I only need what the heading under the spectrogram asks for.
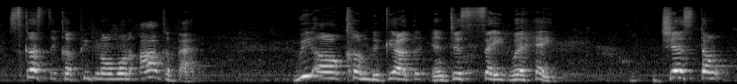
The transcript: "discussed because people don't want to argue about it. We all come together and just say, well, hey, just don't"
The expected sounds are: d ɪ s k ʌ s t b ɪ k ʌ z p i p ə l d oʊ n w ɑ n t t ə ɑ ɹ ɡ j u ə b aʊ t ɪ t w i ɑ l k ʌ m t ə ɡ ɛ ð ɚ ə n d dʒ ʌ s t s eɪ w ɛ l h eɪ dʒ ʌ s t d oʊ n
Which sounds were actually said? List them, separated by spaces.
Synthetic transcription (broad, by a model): s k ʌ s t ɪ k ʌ p i p l d oʊ n w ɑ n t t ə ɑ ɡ ə b aʊ t ɪ t w i ɑ l k ʌ m t ə ɡ ɛ ð ɚ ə n dʒ ʌ s t s eɪ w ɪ h eɪ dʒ ʌ s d oʊ n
